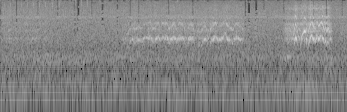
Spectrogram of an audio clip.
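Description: Faint bird song: a wavering high-pitched phrase in the middle, then quicker chirps near the end, over a low rumble of wind on the microphone.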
